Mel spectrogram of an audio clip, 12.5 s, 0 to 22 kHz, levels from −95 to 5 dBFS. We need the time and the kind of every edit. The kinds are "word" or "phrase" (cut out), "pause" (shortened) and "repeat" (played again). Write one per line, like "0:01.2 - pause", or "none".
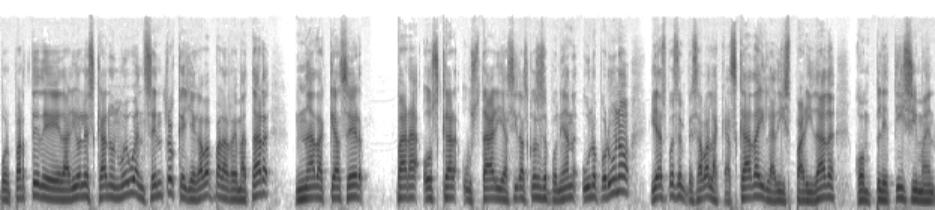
none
